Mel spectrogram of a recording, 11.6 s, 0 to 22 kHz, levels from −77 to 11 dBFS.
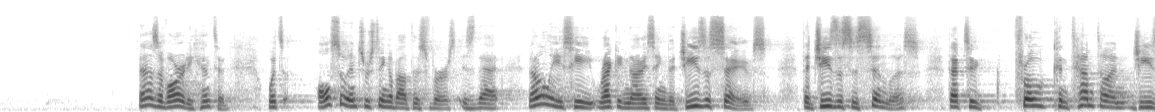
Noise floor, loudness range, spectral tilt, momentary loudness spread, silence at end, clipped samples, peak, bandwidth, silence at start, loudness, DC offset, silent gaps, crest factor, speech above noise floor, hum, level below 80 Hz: -69 dBFS; 3 LU; -5 dB/octave; 13 LU; 0 s; under 0.1%; -4 dBFS; 12.5 kHz; 1.4 s; -22 LUFS; under 0.1%; none; 18 dB; 48 dB; none; -70 dBFS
